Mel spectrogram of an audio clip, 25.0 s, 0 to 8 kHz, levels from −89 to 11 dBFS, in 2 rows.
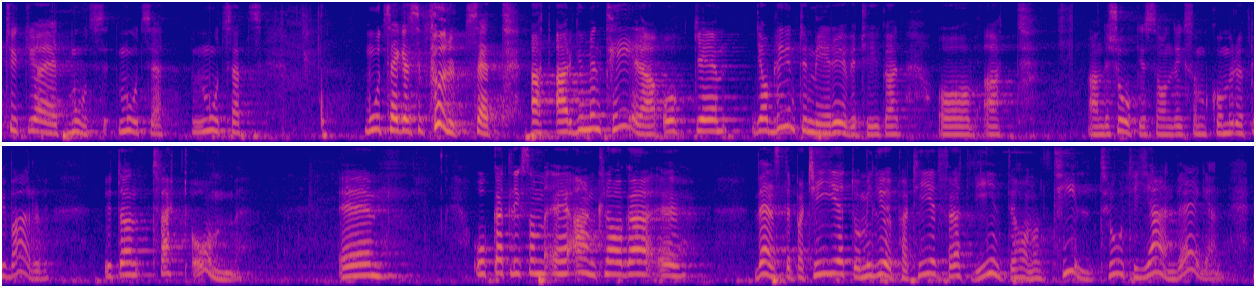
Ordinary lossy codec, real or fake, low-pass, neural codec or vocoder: none; real; none; none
